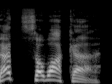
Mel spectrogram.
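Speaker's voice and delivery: hammed-up, slightly high put-on Italian accent. Joking about a nickname, the speaker says it with an Italian accent. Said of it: "you got to say it with an Italian accent though".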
